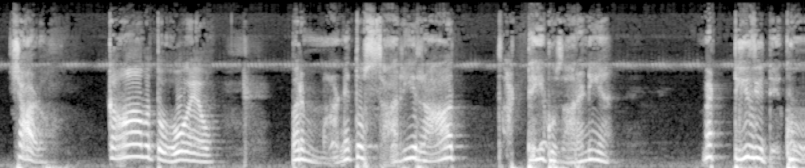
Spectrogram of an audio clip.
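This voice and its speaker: Using a put-on character voice, a woman speaks at a fairly high pitch and a very slow pace, with lively intonation, very even loudness and long, frequent pauses. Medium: audio drama. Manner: talkative, grumbling.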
